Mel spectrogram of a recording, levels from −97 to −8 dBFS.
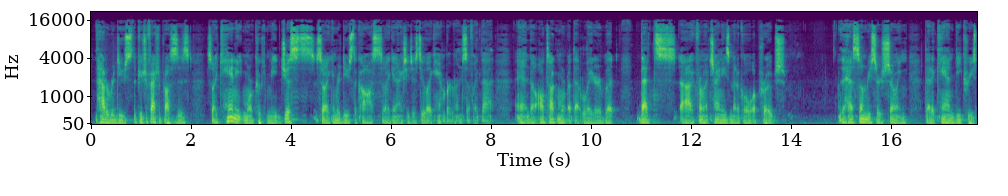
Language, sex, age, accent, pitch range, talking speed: English, male, 30-49, American, 80-100 Hz, 190 wpm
